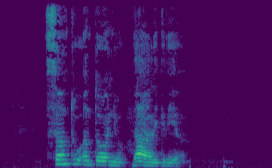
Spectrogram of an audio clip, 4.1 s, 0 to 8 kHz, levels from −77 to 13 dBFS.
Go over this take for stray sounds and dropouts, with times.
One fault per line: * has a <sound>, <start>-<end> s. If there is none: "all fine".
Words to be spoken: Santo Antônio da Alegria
all fine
